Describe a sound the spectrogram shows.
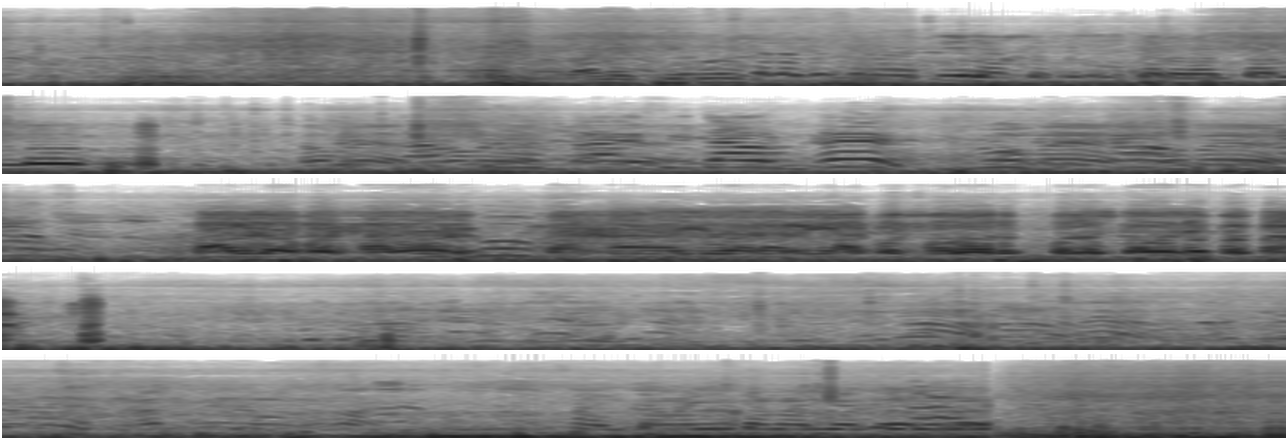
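Men call out loudly across the water outdoors.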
